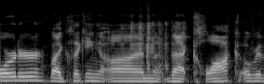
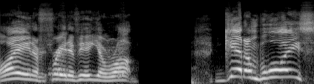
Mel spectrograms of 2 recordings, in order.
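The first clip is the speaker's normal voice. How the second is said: put-on Australian accent, higher and louder; 7 semitones higher, 12 dB louder than usual. Voicing a frightened halfling stepping back: Australian accent. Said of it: "right, Australian".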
